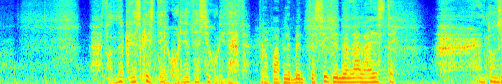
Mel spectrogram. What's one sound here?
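A second young man answers with animation.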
